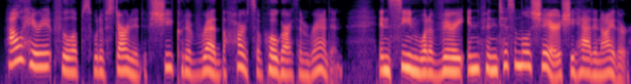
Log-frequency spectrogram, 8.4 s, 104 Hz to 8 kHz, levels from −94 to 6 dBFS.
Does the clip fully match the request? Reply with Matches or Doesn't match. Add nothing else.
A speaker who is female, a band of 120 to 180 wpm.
Doesn't match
